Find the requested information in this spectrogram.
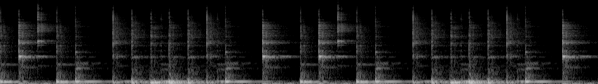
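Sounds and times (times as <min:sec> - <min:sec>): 
udu drum: 0:00.0 - 0:05.9.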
